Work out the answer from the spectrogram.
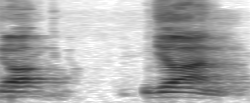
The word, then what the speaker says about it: Joan: You know, I want to know how do you say your name really in Spain? How they call you? Yan.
